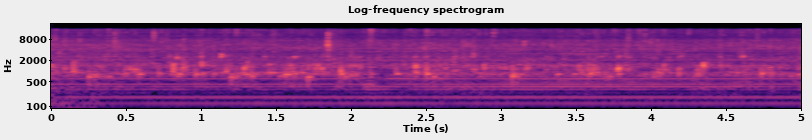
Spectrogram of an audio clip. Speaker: that noise is the pump below, which is pumping out the brew.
